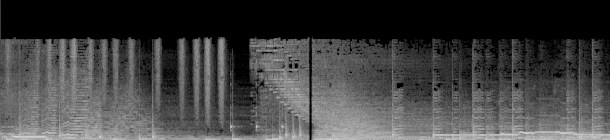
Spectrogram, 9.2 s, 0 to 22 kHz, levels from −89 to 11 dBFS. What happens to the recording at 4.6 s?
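The sound fades out over about 8 ms into a brief silent hole from 4.62 to 4.73 s: a digital broadcast dropout, where the receiver muted over what sounds like a single lost frame.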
